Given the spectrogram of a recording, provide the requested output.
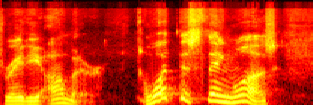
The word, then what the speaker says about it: radiometer: put the word meter behind it but it's pronounced radiometer what this thing was it's a little vacuum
